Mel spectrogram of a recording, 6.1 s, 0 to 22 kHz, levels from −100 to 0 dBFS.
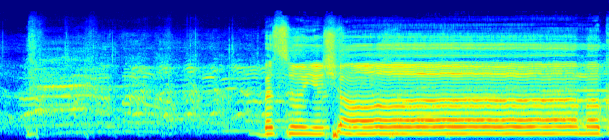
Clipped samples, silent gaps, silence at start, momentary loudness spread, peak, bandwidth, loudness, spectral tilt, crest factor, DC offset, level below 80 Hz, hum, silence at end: under 0.1%; none; 0.1 s; 18 LU; -10 dBFS; 13 kHz; -23 LUFS; -3.5 dB/octave; 16 dB; under 0.1%; -72 dBFS; none; 0 s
